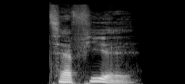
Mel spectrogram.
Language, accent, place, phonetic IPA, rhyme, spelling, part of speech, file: German, Germany, Berlin, [t͡sɛɐ̯ˈfiːl], -iːl, zerfiel, verb, De-zerfiel.ogg
- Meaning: first/third-person singular preterite of zerfallen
